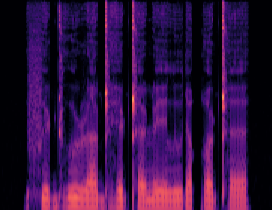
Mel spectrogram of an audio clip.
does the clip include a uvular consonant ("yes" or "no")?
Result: yes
